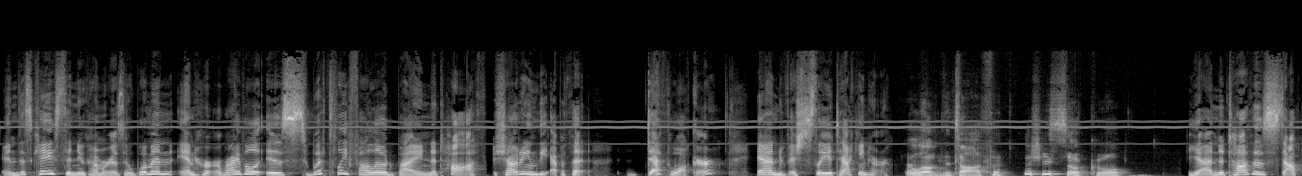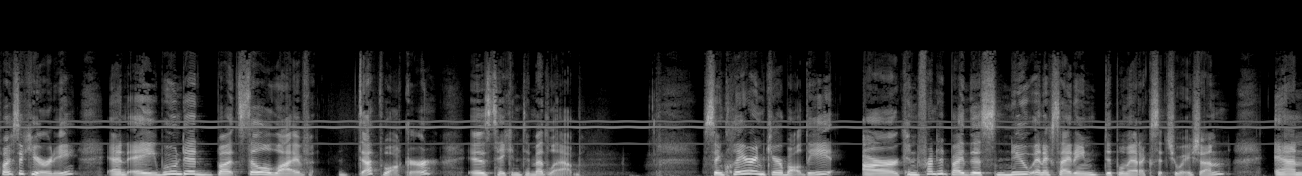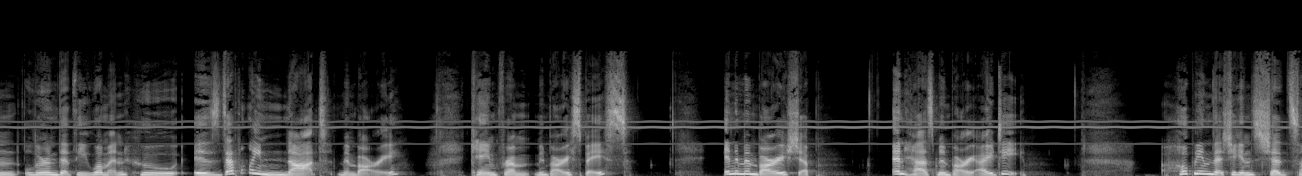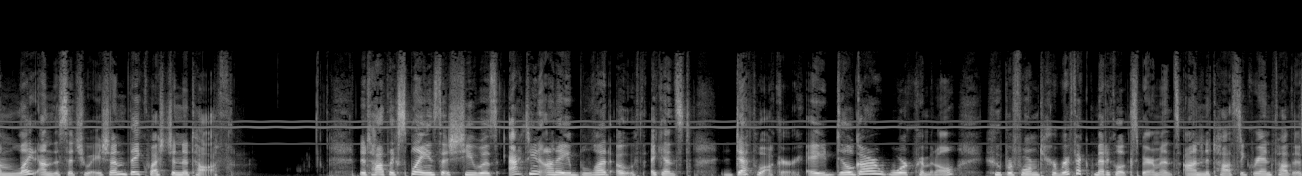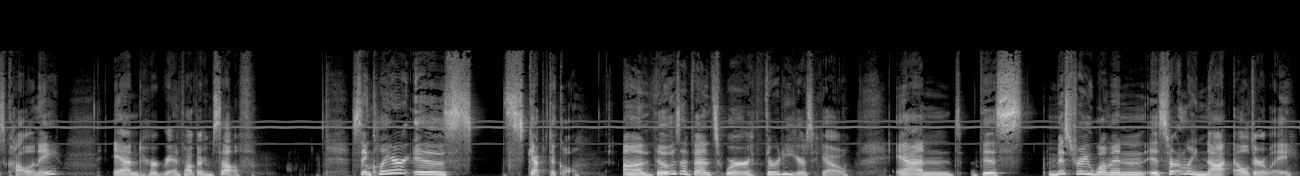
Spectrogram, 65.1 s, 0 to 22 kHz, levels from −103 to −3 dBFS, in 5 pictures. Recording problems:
high-pitched whine; faint; throughout; 6 kHz, 25 dB below the speech

